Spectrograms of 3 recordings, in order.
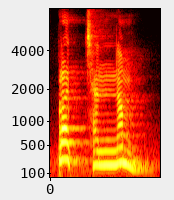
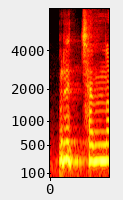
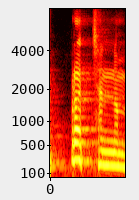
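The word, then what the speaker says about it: प्रच्छन्नम्: उसके बाद फिर जो है प्रच्छन्नम, पृच्छन्नम नहीं है, कुछ लोग पृच्छन्नम बोल देते हैं, तो प्रच्छन्नम इस प्रकार से इसको बोलना है, प्रच्छन्नम, पृच्छन्नम नहीं।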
